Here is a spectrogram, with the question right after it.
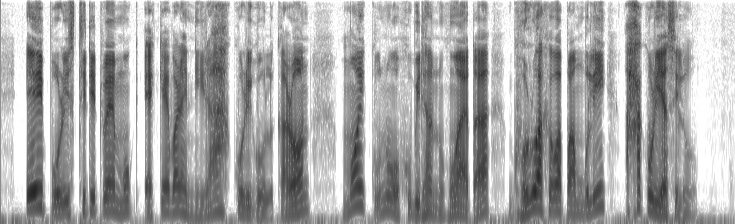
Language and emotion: Assamese, disgusted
